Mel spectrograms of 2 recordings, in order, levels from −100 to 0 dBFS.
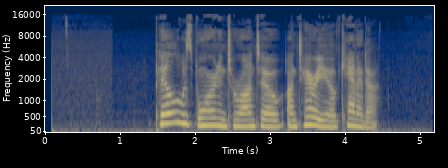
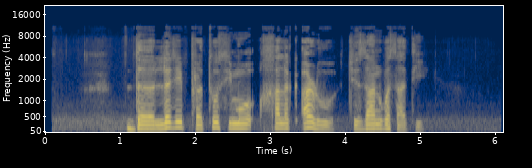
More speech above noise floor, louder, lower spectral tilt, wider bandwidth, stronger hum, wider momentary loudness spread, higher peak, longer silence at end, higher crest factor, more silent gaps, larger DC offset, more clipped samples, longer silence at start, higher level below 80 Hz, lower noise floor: second, 34 dB vs 38 dB; about the same, -25 LUFS vs -24 LUFS; second, -4.5 dB/octave vs -6 dB/octave; first, 16 kHz vs 11.5 kHz; neither; second, 5 LU vs 12 LU; second, -10 dBFS vs -4 dBFS; second, 0.75 s vs 1.1 s; about the same, 18 dB vs 22 dB; neither; neither; neither; second, 0.1 s vs 1.1 s; first, -54 dBFS vs -66 dBFS; about the same, -58 dBFS vs -61 dBFS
